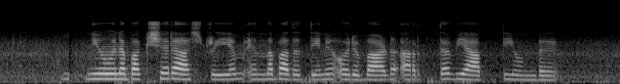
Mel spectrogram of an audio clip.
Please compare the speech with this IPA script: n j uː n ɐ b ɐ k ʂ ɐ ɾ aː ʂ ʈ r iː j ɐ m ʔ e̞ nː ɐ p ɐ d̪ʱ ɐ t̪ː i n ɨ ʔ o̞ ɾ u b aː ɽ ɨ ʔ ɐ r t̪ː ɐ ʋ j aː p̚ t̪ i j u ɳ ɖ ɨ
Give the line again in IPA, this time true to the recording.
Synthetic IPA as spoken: n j uː n ɐ b ɐ k ʂ ɐ ɾ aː ʂ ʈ r iː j ɐ m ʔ e̞ nː ɐ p ɐ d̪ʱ ɐ t̪ː i n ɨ ʔ o̞ ɾ u b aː ɽ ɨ ʔ ɐ r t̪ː ɐ ʋ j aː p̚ t̪ i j u ɳ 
